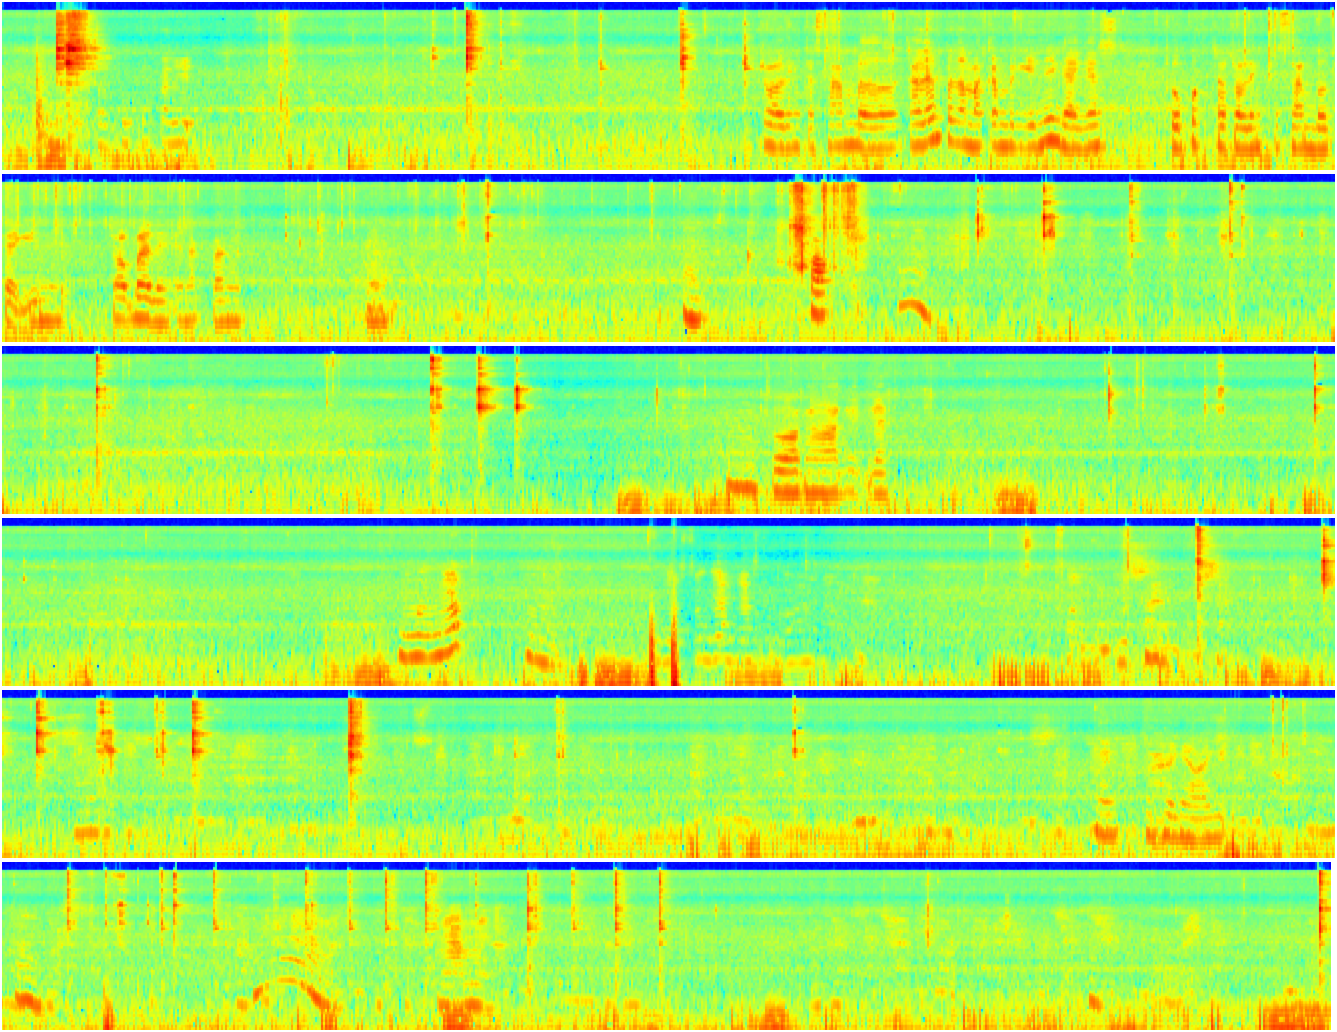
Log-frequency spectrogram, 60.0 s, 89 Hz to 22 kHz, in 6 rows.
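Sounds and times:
metal spoon clinking on plate: 0.4s - 0.8s, 39.9s - 41.6s, 52.6s - 53.3s.

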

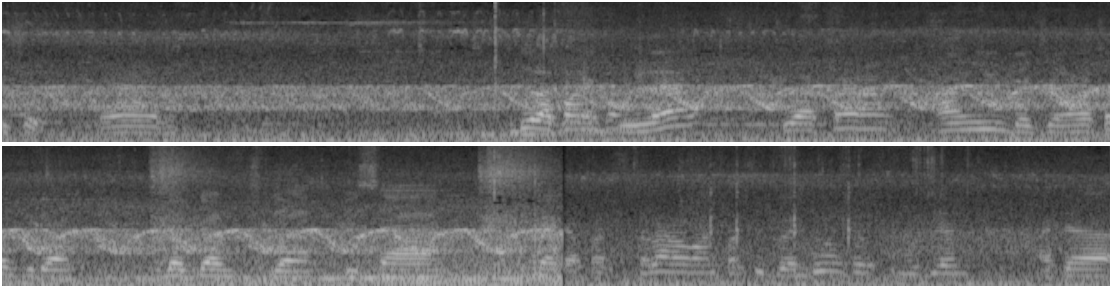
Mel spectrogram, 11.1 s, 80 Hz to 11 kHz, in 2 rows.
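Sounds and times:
siren yelping: 0.0s - 8.4s.

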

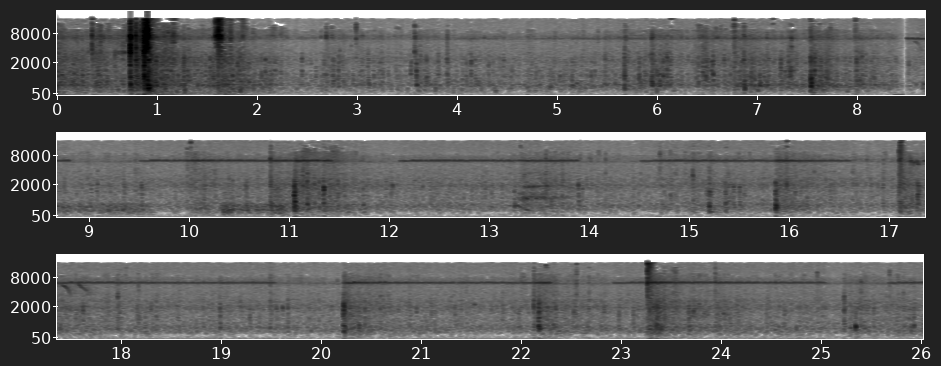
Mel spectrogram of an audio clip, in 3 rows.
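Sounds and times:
insect trilling: 9.5s - 19.6s.

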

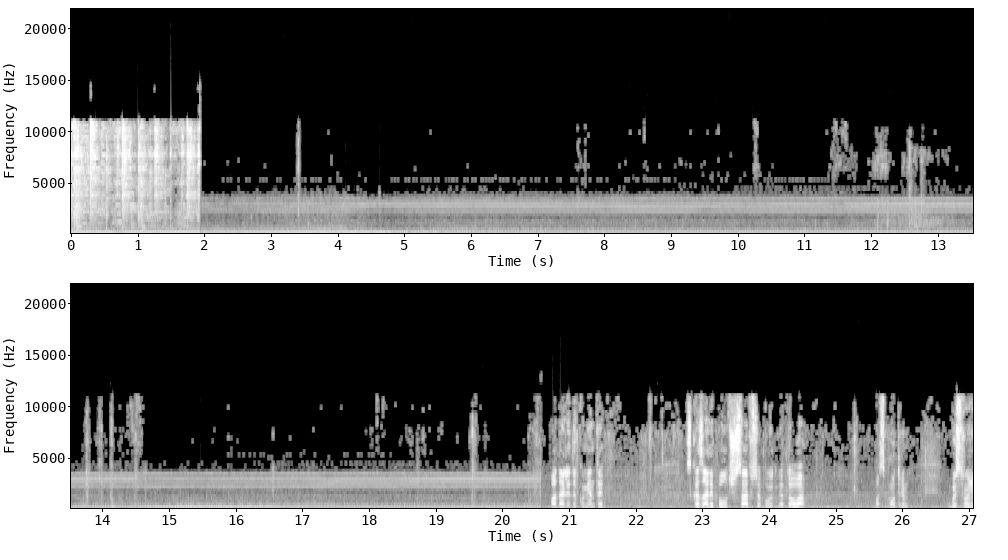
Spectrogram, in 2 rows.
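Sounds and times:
van engine rumbling: 0.0s - 27.0s.

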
